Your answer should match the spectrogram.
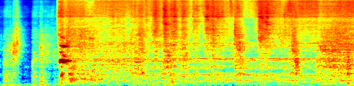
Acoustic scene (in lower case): restroom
